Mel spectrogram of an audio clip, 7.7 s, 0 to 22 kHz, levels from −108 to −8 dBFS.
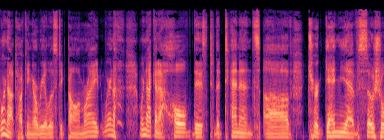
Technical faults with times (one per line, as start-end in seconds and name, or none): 3.79-4.66 repeated packet loss (robotic sound)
